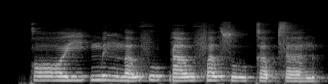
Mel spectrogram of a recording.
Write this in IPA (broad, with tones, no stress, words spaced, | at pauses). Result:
kɔː˧j | mɪ˧ŋn̪ɐ˨˥wfuː˧k̚aː˨˥w fɐ˥wsuː˨˧ kɐ˨˥p̚sɐ˨n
